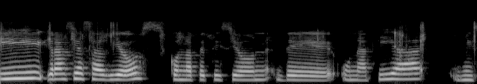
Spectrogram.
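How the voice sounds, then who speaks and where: A woman's medium-pitched voice holds a fairly even intonation. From Mexico-born, raised in the US. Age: 30s. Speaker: religious education director. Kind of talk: personal testimony. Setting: webinar. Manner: hesitant with many fillers.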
